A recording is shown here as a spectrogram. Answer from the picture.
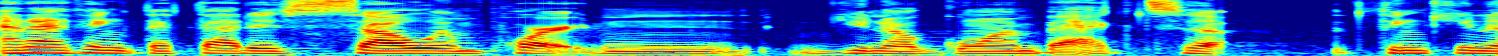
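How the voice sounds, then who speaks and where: Recorded very cleanly against a silent background, a woman speaks with vocal fry in a very deep, low pitch. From Chicago, US Midwest. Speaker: professor and associate dean. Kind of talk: podcast interview. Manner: animated.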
